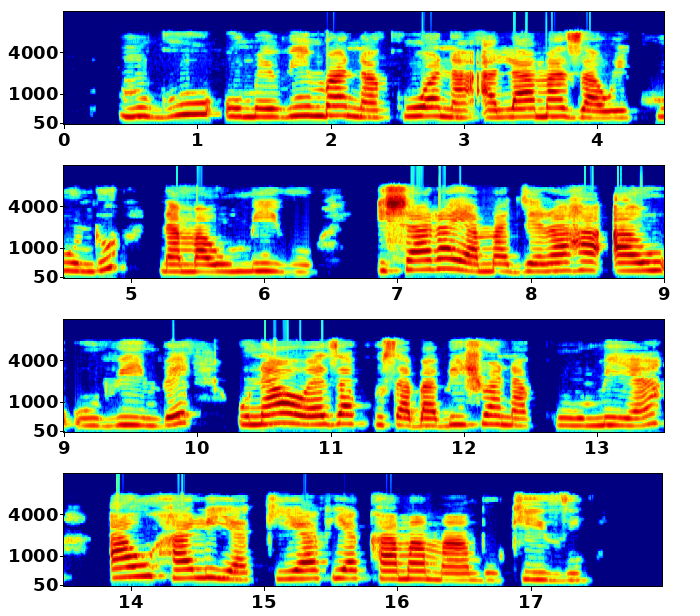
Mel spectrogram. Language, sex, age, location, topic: Swahili, female, 18-24, Nairobi, health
